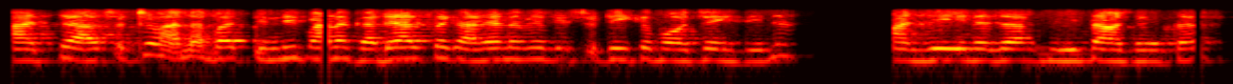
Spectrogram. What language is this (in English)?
Sindhi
